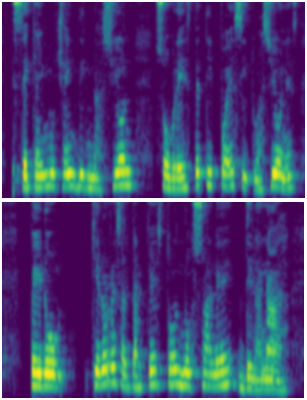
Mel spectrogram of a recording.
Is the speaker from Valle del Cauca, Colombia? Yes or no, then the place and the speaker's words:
no; La Guajira, Colombia; moved away; cuando salí de la Guajira. Cuando salí de la Guajira fue que pude valorar más este territorio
